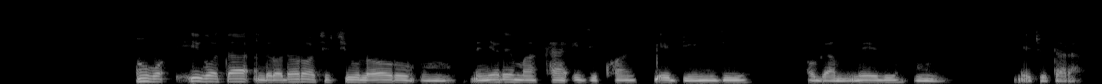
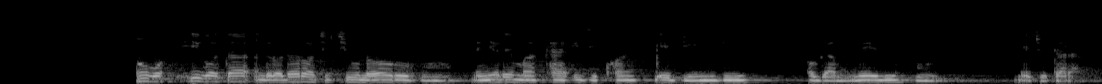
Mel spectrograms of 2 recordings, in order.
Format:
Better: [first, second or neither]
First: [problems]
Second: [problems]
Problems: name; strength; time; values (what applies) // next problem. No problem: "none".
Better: first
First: none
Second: room echo; dies away in 0.8 s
